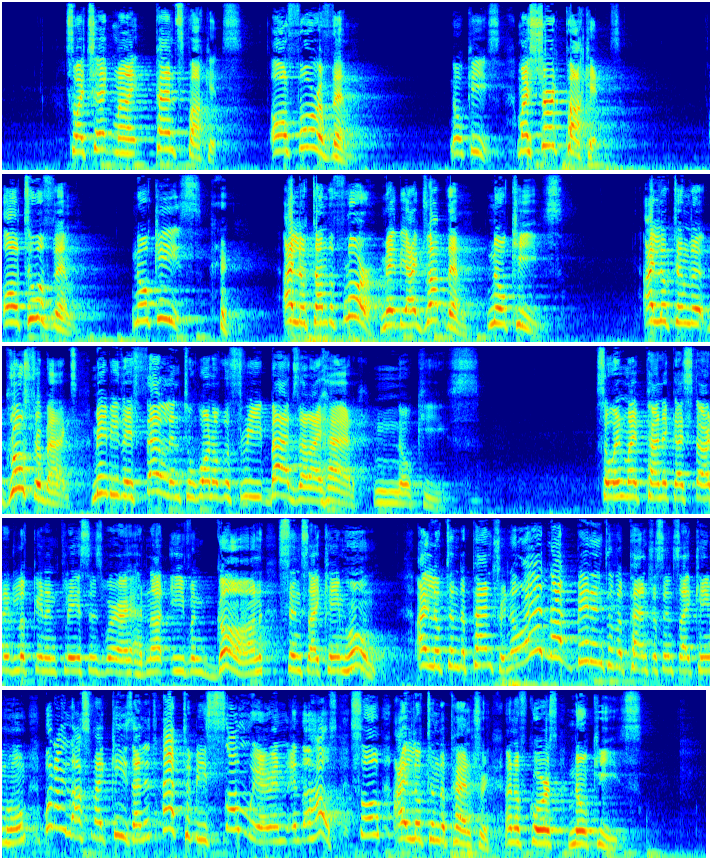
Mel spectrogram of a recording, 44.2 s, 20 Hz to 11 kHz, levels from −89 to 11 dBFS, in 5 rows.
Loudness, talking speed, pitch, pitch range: -16 LUFS, 155 wpm, 265 Hz, 225-320 Hz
